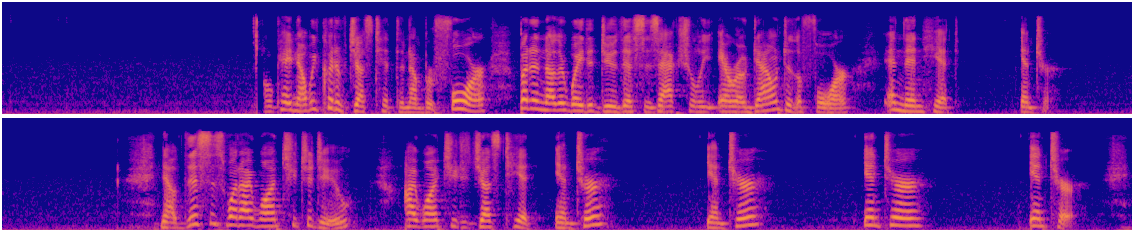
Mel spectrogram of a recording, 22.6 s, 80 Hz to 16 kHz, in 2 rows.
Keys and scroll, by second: 0.4 Down, 9.9 Return, 16.6 Return, 18.1 Return, 19.7 Return, 21.4 Return.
